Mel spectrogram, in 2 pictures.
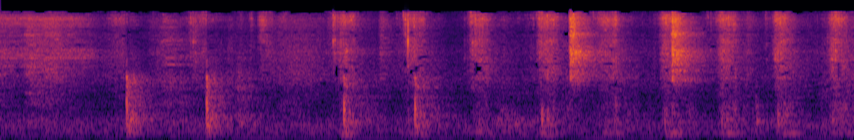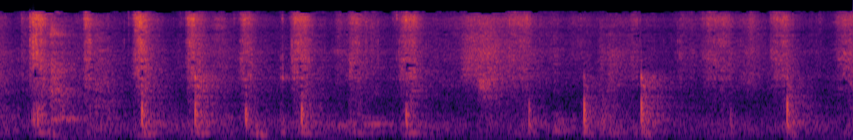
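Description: Kitchen knife shredding a cabbage on a plastic cutting board: a steady run of quick knife strokes tapping the board, about three a second.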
